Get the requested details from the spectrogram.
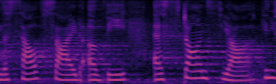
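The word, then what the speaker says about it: estancia: Estansia. Are there any alternate pronunciations?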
